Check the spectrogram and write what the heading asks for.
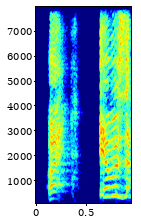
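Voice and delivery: ordinary talk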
